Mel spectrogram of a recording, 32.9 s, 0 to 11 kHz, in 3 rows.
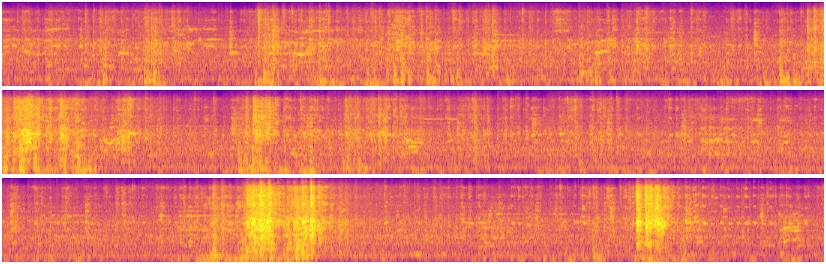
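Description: Cabin noise of a moving bus: engine and road noise running steadily, with indistinct talk and a few louder bursts of noise, the loudest about 25 seconds in.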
